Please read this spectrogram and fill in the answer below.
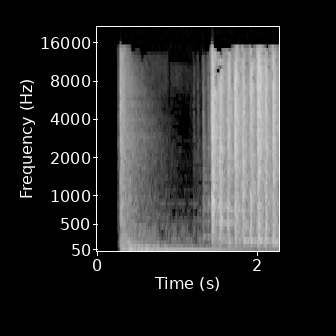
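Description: Electronic machine-gun sound effect from a battery-operated toy machine gun played through its small speaker: a tone starts about a quarter second in, then rapid-fire shots break out about a second and a half in.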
